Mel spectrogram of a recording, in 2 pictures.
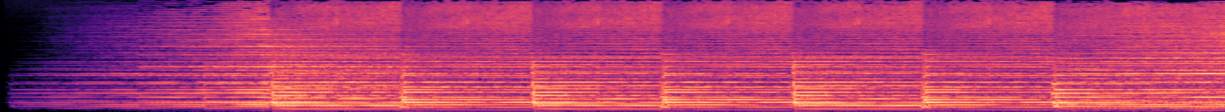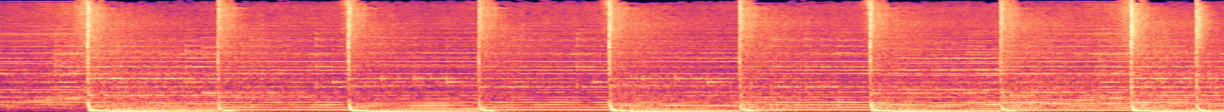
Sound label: Instrumental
